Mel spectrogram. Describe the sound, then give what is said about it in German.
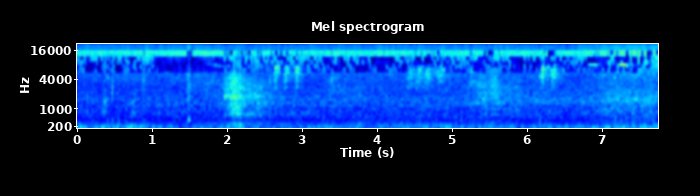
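A steady low car engine rumble drones on continuously from some distance away, the car idling or moving slowly, with faint airy noise on top and no one talking. “Hört mal, jetzt fahr doch mal weiter da hinten.”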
